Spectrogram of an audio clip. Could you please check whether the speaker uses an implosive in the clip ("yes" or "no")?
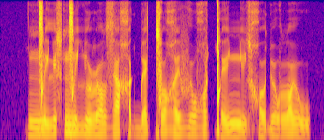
yes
